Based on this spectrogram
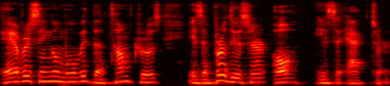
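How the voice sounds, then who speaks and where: Somewhat breathy and in a Spanish accent, the speaker talks at a moderate pace with lively intonation. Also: man. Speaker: corporate trainer. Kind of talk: product training presentation. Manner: halting, many repetitions and fillers.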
